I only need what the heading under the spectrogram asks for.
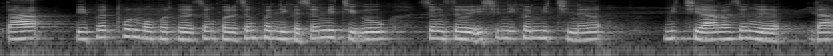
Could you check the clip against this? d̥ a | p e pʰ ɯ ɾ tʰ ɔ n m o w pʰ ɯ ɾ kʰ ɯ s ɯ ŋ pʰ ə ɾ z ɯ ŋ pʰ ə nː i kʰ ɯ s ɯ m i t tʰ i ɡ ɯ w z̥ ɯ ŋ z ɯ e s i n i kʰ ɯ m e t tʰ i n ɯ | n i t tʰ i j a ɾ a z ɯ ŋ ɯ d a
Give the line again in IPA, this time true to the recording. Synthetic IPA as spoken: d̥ a | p e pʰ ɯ ɾ tʰ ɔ n m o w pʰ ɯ ɾ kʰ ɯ z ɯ ŋ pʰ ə ɾ z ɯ ŋ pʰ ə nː i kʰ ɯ s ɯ m i t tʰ i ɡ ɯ w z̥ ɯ ŋ z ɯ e s i n i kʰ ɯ m i t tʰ i n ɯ | m i t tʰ i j a ɾ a z ɯ ŋ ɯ d a

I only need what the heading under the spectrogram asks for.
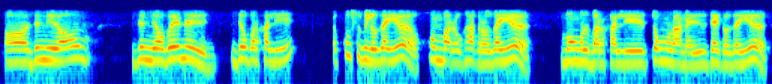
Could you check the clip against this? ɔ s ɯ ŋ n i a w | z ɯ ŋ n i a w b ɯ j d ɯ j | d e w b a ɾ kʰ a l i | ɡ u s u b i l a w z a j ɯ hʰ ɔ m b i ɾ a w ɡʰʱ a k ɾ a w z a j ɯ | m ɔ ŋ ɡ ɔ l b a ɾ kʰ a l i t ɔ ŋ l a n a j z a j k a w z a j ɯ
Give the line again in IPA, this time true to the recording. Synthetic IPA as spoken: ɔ z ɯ ŋ n i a w | z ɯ ŋ n i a w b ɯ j n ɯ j | d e w b a ɾ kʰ a l i | k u s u b i l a w z a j ɯ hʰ ɔ m b a ɾ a w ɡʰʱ a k ɾ a w z a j ɯ | m ɔ ŋ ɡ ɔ l b a ɾ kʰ a l i t ɔ ŋ l a n a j z a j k a w z a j ɯ

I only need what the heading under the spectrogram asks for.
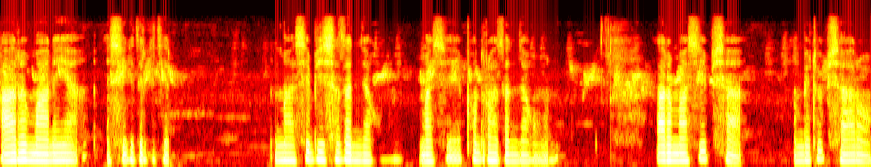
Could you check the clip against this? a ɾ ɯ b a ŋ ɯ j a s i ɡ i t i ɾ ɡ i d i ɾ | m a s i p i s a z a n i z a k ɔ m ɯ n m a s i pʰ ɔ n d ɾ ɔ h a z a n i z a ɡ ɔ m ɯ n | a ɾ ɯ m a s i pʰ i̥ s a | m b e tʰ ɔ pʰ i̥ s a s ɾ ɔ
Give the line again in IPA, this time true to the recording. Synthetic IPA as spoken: a ɾ ɯ m a n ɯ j a s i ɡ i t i ɾ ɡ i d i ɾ | m a s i b i s a z a n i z a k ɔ m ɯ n m a s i pʰ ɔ n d ɾ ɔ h a z a n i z a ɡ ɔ m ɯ n | a ɾ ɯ m a s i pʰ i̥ s a | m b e tʰ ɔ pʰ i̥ s a ɾ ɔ

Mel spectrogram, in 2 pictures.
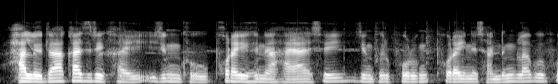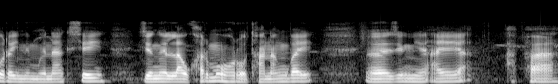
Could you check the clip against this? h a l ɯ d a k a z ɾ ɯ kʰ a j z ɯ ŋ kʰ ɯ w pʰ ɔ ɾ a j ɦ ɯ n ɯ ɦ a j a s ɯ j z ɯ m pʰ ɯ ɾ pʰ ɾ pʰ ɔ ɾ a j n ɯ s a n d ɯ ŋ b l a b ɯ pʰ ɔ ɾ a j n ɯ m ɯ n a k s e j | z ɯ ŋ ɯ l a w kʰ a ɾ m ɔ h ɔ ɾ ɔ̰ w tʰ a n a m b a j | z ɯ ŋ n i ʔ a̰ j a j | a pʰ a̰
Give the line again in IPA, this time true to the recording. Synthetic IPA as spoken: h a l ɯ d a k a z ɾ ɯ kʰ a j z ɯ ŋ kʰ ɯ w pʰ ɔ ɾ a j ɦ ɯ n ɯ ɦ a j a s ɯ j z ɯ ŋ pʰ ɯ ɾ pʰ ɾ pʰ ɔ ɾ a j n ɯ s a n d ɯ ŋ b l a b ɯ pʰ ɔ ɾ a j n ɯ m ɯ n a k s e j | z ɯ ŋ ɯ l a w kʰ a ɾ m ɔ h ɔ ɾ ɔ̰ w tʰ a n a ŋ b a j | z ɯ ŋ n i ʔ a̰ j a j | a pʰ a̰

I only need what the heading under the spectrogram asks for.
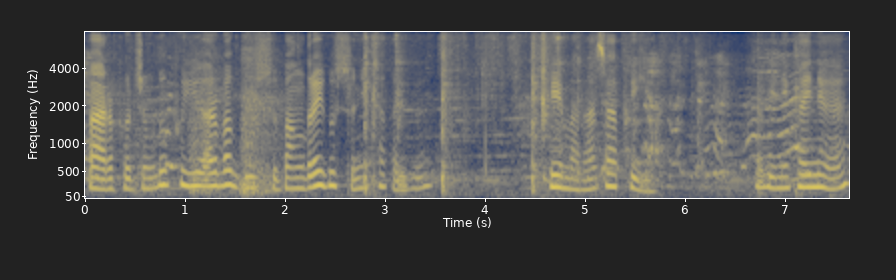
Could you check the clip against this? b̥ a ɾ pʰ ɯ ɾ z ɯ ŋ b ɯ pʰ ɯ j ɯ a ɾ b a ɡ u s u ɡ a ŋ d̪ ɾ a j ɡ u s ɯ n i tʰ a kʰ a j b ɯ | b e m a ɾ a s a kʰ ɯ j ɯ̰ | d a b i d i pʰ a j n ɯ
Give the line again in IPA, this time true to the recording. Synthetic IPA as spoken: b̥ a ɾ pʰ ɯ ɾ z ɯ ŋ b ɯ pʰ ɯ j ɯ a ɾ b a ɡ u s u b a ŋ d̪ ɾ a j ɡ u s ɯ n i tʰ a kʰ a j b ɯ | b e m a ɾ a z a pʰ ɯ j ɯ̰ | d a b i n i kʰ a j n ɯ

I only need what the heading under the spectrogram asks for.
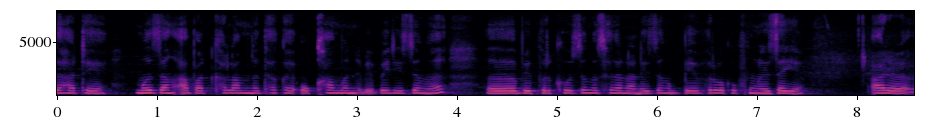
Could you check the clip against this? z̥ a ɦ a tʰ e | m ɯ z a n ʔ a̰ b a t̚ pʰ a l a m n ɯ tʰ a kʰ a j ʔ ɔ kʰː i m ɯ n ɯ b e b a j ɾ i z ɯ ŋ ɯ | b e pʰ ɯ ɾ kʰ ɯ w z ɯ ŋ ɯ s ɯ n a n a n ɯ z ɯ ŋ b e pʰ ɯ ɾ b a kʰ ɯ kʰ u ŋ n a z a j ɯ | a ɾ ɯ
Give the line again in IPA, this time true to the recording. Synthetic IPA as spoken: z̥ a ɦ a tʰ e | m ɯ z a ŋ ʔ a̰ b a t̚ kʰ a l a m n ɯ tʰ a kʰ a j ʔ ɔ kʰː a m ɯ n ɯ b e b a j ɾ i z ɯ ŋ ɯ | b e pʰ ɯ ɾ kʰ ɯ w z ɯ ŋ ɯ s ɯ n a n a n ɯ z ɯ ŋ b e pʰ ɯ ɾ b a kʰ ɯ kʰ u ŋ n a z a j ɯ | a ɾ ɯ

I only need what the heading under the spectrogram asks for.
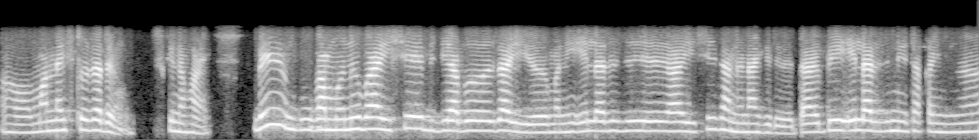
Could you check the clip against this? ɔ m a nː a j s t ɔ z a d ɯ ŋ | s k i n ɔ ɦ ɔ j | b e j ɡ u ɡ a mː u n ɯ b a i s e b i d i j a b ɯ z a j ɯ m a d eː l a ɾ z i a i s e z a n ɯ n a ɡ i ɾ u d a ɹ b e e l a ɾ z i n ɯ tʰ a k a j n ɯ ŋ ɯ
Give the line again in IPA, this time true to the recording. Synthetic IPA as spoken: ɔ m a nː a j s t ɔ z a d ɯ ŋ | s k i n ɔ ɦ ɔ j | b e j ɡ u ɡ a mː ɯ n ɯ b a i s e b i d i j a b ɯ z a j ɯ m a n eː l a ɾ z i a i s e z a n ɯ n a ɡ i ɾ ɯ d a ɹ b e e l a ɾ z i n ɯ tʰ a k a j n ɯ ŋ ɯ

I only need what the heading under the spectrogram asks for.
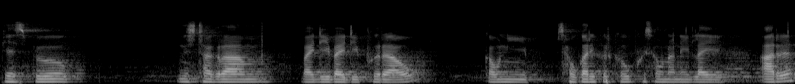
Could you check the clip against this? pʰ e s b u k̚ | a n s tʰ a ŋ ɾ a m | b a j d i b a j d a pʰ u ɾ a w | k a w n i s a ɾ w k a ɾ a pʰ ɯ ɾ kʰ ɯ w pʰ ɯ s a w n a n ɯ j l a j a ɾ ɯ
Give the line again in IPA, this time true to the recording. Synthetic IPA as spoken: pʰ e s b u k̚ | i n s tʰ a ɡ ɾ a m | b a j d i b a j d i pʰ ɯ ɾ a w | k a w n i s a w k a ɾ i pʰ ɯ ɾ kʰ ɯ w pʰ ɯ s a w n a n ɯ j l a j a ɾ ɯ

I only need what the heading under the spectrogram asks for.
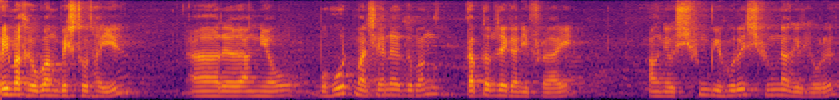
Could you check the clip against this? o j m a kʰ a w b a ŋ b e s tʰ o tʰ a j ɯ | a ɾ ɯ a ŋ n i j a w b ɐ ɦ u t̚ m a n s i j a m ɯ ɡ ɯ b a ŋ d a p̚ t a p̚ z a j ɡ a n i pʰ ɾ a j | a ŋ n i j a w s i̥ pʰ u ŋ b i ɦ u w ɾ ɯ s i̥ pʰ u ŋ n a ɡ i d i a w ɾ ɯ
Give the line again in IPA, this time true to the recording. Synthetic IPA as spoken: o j m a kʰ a w b a ŋ b e s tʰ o tʰ a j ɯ | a ɾ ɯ a ŋ n i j a w b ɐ ɦ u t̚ m a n s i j a n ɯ ɡ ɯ b a ŋ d a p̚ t a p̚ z a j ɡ a n i pʰ ɾ a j | a ŋ n i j a w s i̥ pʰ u ŋ b i ɦ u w ɾ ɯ s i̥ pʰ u ŋ n a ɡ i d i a w ɾ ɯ

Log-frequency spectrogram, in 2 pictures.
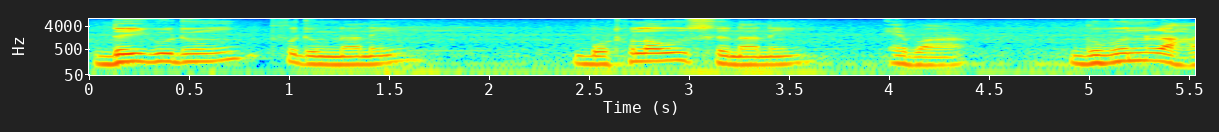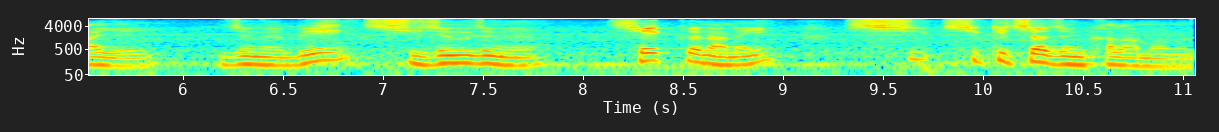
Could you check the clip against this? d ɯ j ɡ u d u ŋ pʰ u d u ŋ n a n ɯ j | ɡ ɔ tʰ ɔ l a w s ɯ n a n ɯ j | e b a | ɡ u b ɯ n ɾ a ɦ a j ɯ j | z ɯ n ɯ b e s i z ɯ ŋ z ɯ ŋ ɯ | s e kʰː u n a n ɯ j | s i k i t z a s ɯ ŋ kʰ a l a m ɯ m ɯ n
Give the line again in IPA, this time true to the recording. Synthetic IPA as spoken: d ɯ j ɡ u d u ŋ pʰ u d u ŋ n a n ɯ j | b ɔ tʰ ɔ l a w s ɯ n a n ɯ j | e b a | ɡ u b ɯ n ɾ a ɦ a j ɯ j | z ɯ ŋ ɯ b e s i z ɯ ŋ z ɯ ŋ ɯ | s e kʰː ɯ n a n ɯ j | s i k i t s a z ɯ ŋ kʰ a l a m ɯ m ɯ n

